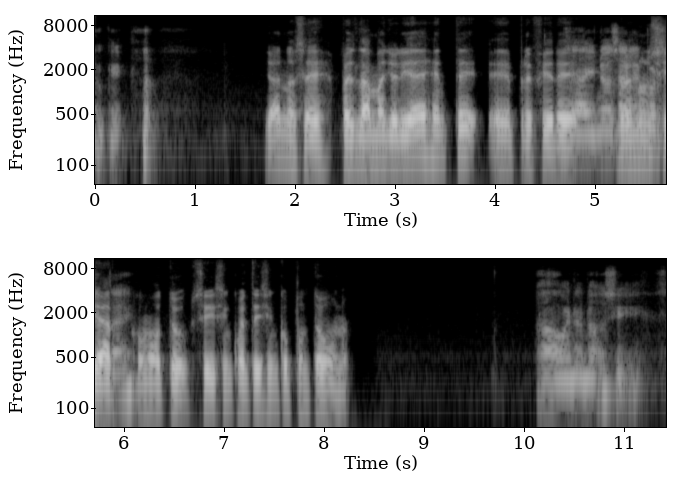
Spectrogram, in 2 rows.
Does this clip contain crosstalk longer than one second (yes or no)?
yes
